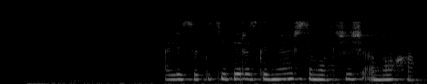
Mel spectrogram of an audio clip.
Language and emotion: Russian, neutral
